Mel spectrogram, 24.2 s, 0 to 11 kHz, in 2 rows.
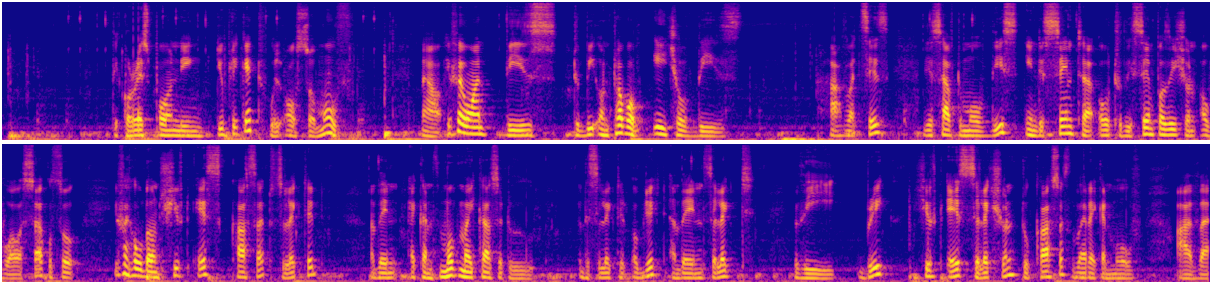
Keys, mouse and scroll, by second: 0.1 g, 1.0 click, 1.2 g, 2.0 click, 2.2 g, 3.0 click, 3.3 g, 3.9 Tab, 5.0 click, 9.2 click, 9.6 click, 10.7 click, 14.1 shift+s, 15.7 click, 17.9 click, 18.9 click, 21.5 shift+s.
